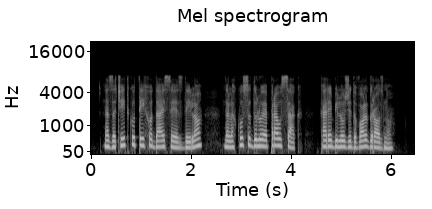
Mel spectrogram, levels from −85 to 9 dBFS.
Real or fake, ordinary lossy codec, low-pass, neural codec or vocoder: real; none; 7.2 kHz; none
